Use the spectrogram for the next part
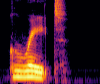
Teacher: start forming the next sound like in the word great here the lips can start taking the position for the r as we make the g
